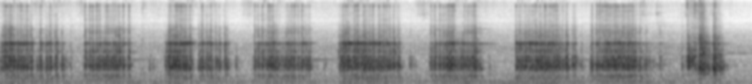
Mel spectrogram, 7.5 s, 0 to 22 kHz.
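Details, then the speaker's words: New Ryobi PBLCS300 brushless 7-1/4" circular saw, unpowered with no battery, blade and spacers installed correctly: bursts of fast ratchet-like clicking each time the blade is turned by hand; cause unknown, owner unsure if normal. "but when i went to install the blade i noticed this so it's making this noise"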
